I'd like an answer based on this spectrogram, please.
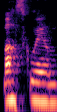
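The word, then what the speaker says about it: Musqueam: Um, just wanted to share that it's Buswam, Squamish, and Slate with Tooth.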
